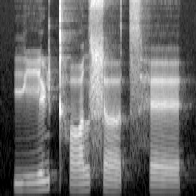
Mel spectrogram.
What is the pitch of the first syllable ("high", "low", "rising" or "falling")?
rising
